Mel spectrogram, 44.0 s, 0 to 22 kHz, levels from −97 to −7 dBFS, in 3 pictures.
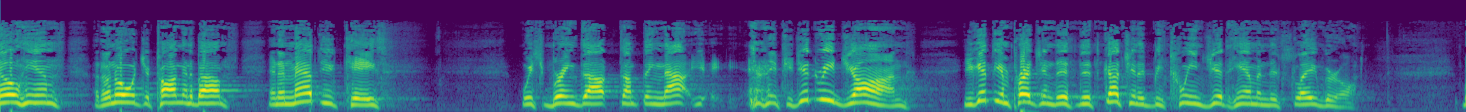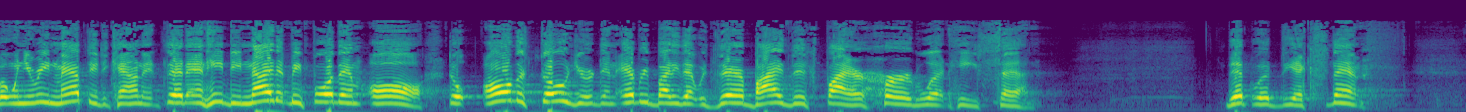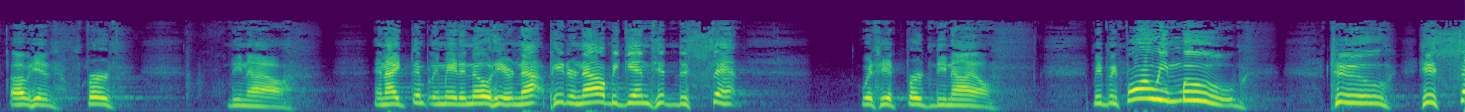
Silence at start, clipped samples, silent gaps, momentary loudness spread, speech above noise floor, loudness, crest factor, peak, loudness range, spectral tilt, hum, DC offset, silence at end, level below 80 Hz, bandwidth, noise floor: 0 s; under 0.1%; none; 14 LU; 55 dB; -17 LUFS; 16 dB; -2 dBFS; 8 LU; -5 dB/octave; none; under 0.1%; 0 s; -56 dBFS; 11.5 kHz; -71 dBFS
